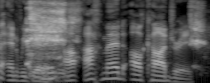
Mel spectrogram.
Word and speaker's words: Ahmed: Ahmed. That is the proper way to say it. Ahmed Al Qadri.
